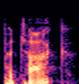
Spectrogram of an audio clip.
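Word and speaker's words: patach: And then the two vowels that we learned, we have the patak, the straight line, and the kamatz, which is the T. And as we talked about, these are both pronounced as ah sounds.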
